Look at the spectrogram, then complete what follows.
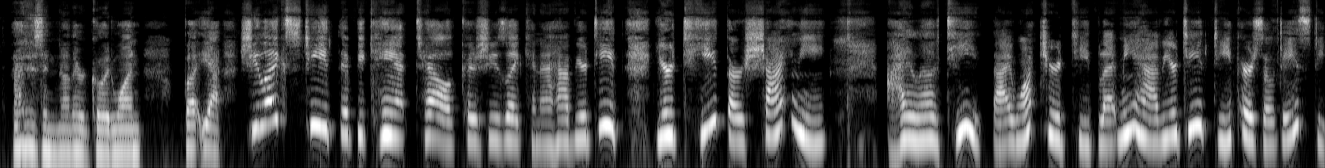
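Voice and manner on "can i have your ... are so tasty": eerie, creepy fae creature voice. Voicing a drawn bone fairy character: creepy bone fairy voice.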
